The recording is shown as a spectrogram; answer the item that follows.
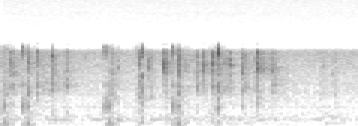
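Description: Computer keyboard typing: a quick run of faint keystrokes, about six a second, thinning out near the end.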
